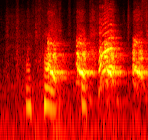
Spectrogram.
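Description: A large dog barking about three times in quick succession, starting about half a second in.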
